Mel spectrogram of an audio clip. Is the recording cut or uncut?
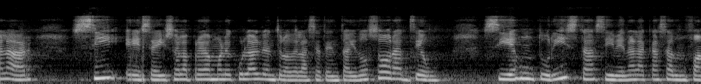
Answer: cut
